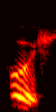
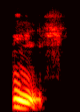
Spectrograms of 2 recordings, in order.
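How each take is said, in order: First: The vowel is an 'uh' sound. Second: The vowel is a short 'ih' sound. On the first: "It takes on the U sound" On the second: "it'll be something that um just changes"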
